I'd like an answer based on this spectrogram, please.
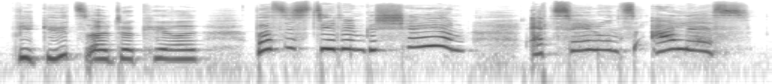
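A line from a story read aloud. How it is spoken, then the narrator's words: Small weak squeaky voice. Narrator (German): kam eine kleine, schwache, quiekende Stimme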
